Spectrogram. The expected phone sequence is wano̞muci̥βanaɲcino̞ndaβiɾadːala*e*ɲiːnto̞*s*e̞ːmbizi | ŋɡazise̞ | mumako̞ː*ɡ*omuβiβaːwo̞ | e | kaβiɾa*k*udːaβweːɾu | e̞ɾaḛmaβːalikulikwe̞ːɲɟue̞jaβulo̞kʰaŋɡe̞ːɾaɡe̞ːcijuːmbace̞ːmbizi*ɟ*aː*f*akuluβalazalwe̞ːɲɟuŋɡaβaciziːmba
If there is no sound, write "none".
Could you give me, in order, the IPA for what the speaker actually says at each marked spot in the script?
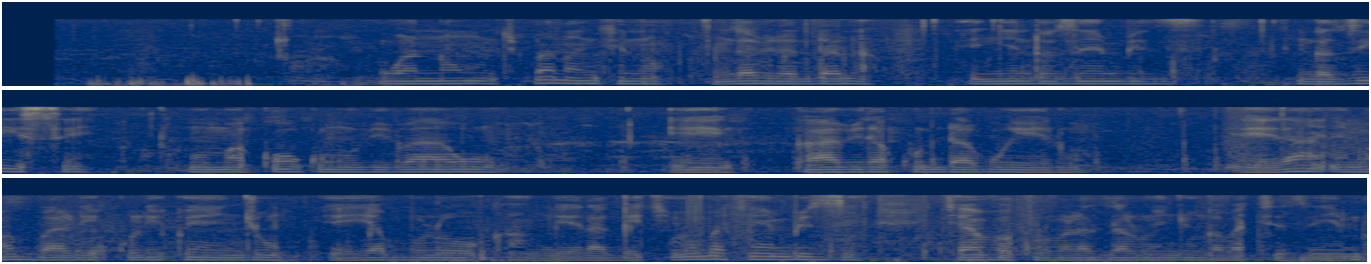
e, z, k, k, c, v

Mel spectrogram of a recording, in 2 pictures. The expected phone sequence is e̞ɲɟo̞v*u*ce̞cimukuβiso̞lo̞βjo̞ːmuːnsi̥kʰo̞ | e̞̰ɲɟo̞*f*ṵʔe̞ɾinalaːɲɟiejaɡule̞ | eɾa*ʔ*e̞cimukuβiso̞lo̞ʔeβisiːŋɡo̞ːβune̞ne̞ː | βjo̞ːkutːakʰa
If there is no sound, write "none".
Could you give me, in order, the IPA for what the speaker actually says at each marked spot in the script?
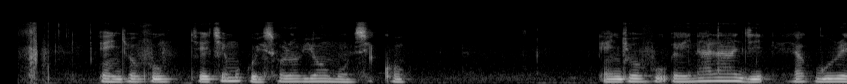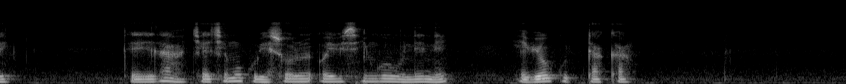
u, v, c

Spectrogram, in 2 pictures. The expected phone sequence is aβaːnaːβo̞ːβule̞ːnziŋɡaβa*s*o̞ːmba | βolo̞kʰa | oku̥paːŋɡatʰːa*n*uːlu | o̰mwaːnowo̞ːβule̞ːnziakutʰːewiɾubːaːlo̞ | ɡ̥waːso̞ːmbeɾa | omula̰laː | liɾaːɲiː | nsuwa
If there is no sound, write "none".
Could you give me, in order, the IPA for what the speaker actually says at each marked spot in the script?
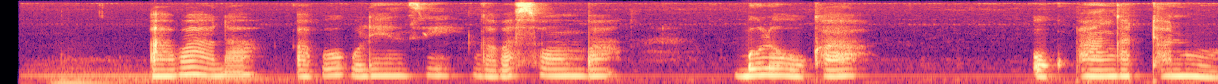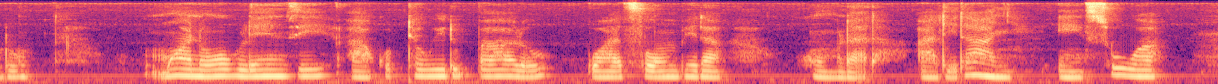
s, n

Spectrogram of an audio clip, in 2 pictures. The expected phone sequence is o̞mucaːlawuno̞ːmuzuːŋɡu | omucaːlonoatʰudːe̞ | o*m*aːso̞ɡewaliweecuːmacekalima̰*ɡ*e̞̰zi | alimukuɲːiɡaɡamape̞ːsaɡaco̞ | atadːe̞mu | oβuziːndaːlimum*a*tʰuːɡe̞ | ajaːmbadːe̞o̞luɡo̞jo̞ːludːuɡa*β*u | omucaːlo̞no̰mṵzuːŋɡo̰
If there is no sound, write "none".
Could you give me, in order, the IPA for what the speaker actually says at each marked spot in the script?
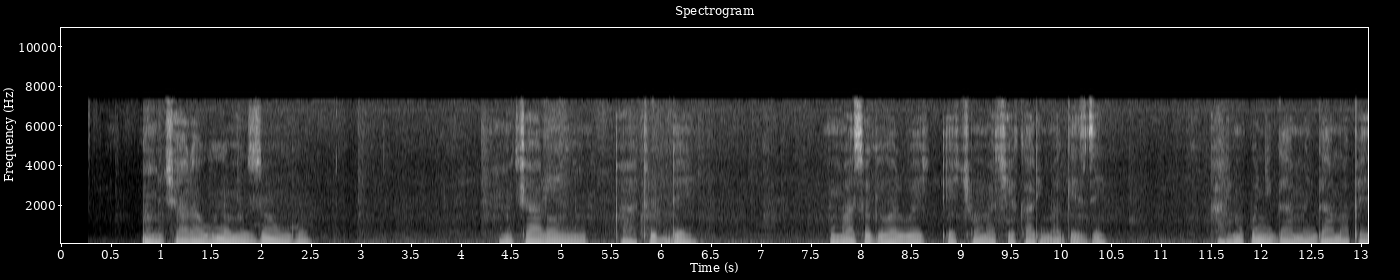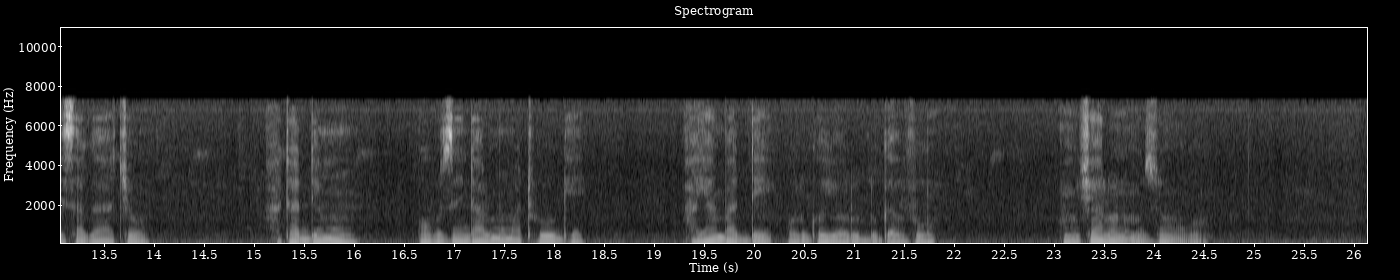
m, ɡ, a, v

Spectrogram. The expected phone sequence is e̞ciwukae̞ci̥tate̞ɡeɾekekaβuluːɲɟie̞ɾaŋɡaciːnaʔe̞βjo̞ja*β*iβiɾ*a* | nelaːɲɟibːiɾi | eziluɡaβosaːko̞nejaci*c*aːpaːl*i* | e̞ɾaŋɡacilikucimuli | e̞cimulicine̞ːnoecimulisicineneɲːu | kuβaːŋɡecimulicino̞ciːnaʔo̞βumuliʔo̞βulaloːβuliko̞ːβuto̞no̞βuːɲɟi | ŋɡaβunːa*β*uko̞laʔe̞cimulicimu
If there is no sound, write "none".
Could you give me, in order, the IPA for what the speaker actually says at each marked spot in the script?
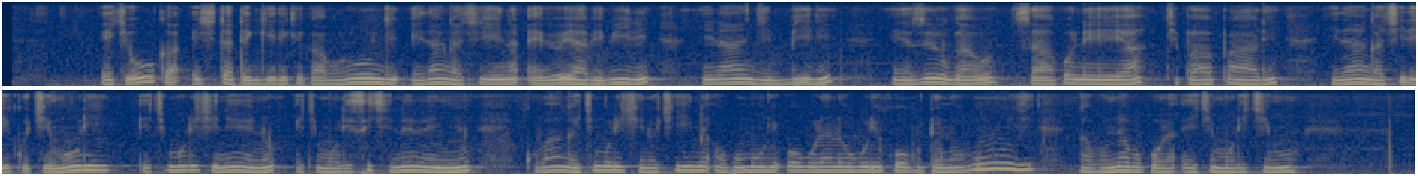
β, i, p, i, β

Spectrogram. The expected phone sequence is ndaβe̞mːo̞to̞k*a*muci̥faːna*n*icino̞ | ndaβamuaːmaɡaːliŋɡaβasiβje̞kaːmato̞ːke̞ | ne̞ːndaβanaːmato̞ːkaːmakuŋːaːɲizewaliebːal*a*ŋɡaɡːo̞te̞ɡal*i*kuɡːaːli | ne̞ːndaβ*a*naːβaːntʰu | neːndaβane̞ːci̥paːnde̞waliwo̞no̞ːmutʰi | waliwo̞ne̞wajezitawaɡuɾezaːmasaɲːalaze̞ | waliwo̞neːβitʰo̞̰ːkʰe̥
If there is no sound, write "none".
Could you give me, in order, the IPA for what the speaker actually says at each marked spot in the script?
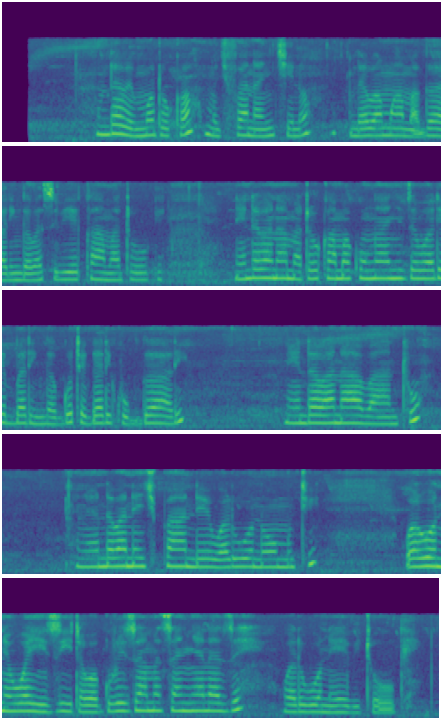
a, ɲ, i, i, a

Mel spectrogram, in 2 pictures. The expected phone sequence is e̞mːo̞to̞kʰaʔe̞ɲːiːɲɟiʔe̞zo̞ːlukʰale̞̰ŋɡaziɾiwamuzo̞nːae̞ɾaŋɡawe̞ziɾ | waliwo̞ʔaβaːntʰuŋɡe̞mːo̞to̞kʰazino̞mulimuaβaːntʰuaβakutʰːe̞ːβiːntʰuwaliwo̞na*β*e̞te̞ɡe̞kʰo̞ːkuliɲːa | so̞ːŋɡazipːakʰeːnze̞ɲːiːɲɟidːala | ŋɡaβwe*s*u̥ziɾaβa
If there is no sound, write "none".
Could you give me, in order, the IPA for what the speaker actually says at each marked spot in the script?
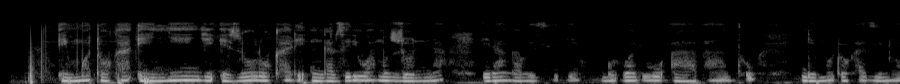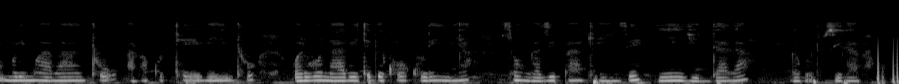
β, t

